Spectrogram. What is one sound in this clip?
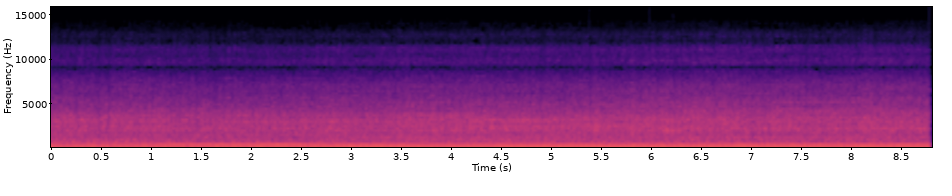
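A band saw blade whines as it cuts through a log.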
